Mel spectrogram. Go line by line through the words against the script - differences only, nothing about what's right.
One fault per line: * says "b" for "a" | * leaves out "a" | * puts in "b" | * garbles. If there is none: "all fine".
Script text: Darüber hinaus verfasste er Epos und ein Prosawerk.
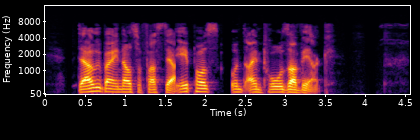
all fine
